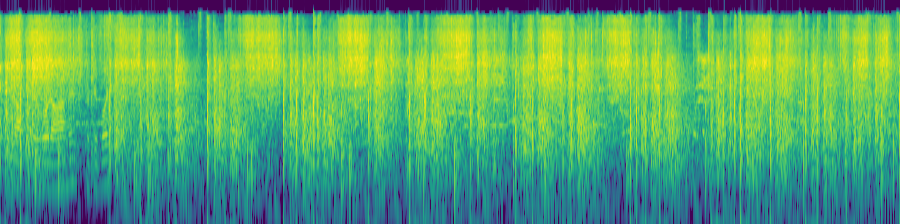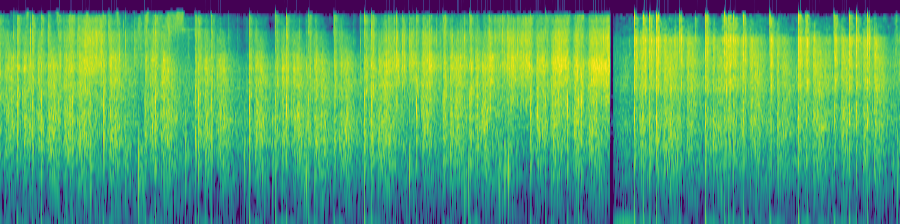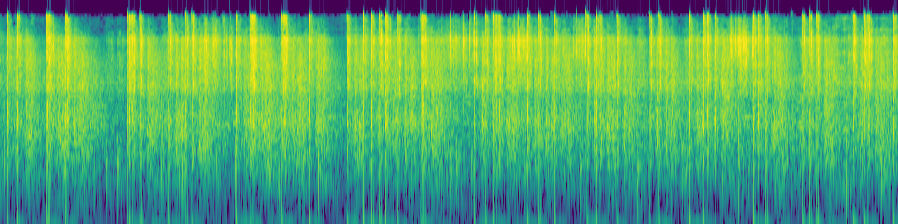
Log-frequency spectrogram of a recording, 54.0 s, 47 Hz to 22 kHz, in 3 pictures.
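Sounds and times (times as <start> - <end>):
fireworks crackling and banging: 0.0 - 53.9.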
